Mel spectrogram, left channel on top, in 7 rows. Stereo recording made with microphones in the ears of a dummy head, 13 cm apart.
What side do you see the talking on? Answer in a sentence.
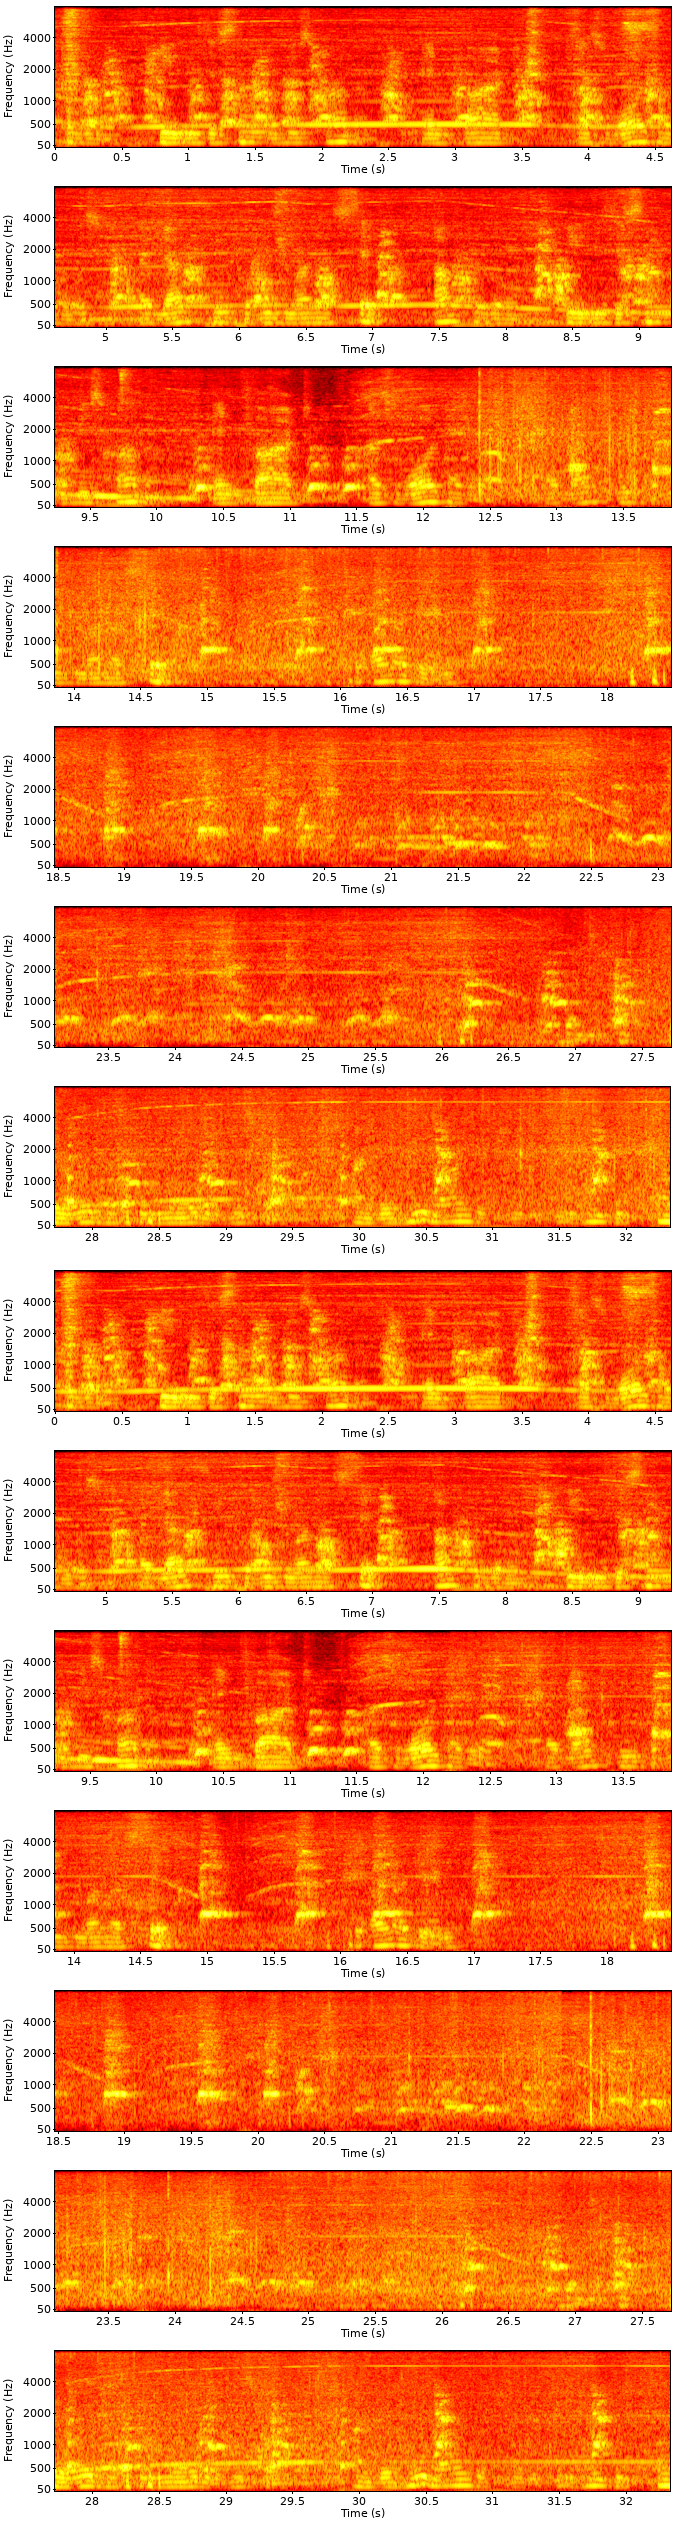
You can hear the talking in the centre.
